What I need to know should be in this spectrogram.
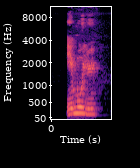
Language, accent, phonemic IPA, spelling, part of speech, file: French, Canada, /e.mu.ly/, émoulu, verb / adjective, LL-Q150 (fra)-émoulu.wav
- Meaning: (verb) past participle of émoudre; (adjective) sharpened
